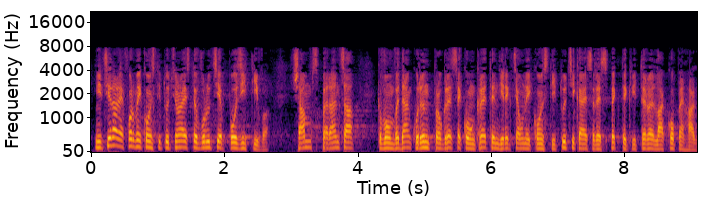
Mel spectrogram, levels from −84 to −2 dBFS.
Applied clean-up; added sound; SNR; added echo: none; none; none; none.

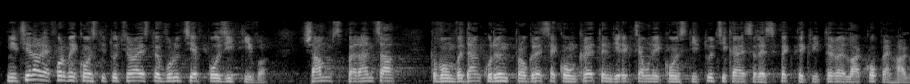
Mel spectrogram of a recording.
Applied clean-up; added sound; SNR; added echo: none; none; none; reverberation time 0.9 s.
